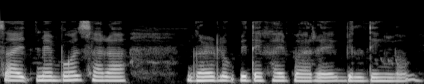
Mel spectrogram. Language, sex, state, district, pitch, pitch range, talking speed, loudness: Hindi, female, Arunachal Pradesh, Papum Pare, 180 Hz, 170-185 Hz, 185 wpm, -15 LUFS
